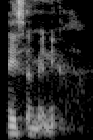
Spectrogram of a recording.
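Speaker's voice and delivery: low, gentle no sir; polite soft refusal. Pretend. Teacher voicing a student refusing him lovingly, softly. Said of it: "मुस्कुरा के मना कर दोगे".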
